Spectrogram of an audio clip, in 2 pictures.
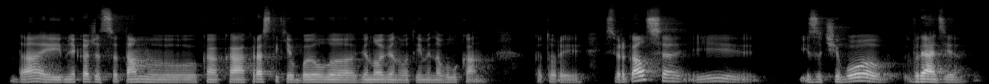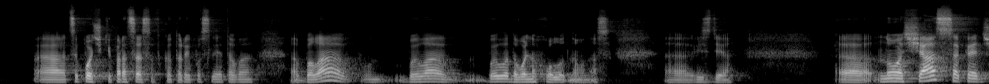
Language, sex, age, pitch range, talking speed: Russian, male, 20-39, 110-130 Hz, 105 wpm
